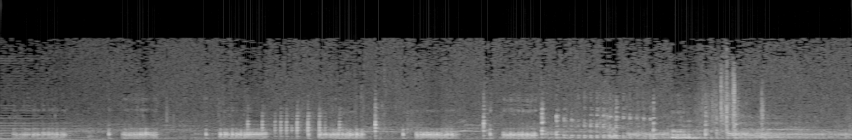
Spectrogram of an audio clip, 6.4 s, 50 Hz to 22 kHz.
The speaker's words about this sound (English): Any guesses what we're hearing? No, not 100-pound frogs. They're birds. These deep, guttural sounds emanate from a nesting colony of double-crested cormorants, large black water birds with short legs and long necks.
